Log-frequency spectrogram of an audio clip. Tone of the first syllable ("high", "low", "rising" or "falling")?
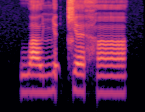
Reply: low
